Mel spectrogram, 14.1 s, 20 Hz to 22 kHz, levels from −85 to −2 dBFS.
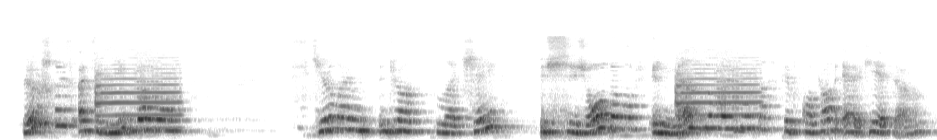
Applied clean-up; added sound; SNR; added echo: none; Trumpet; 11 dB; reverberation time 0.9 s.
